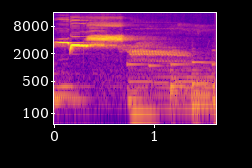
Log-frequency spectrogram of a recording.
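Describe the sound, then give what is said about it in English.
Birds chirping in a quick run of high, clear whistled notes, followed by lower, steadier calls that carry on for the rest of the short moment, with no one talking. “Anya says she hears birds and nothing else.”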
